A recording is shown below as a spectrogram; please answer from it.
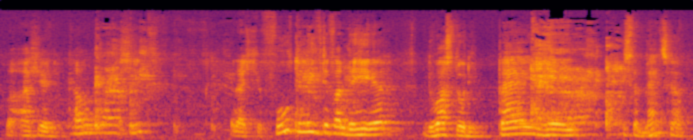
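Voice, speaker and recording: A middle-aged pastor with a somewhat high, expressive voice preaches at normal speed in a church hall, growing more fervent as he testifies and repeatedly asking the congregation "ja?". The recording is echoey and distant, with faint background noise.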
